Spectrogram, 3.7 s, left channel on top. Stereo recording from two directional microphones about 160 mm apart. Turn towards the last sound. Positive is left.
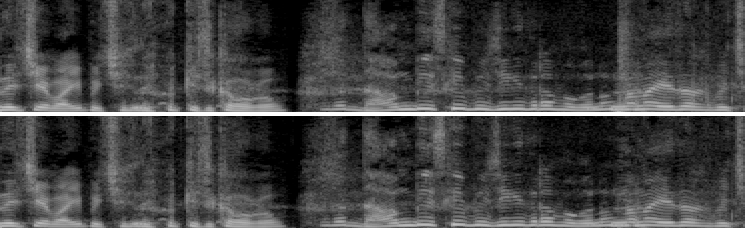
turn(degrees=35)  # may be behind; listen again after turning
